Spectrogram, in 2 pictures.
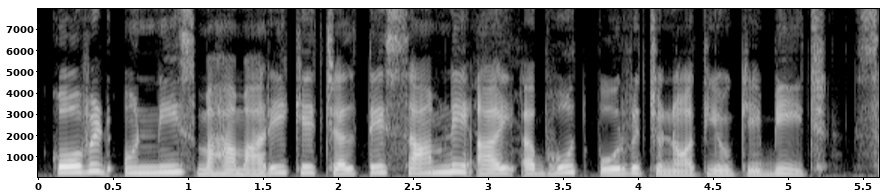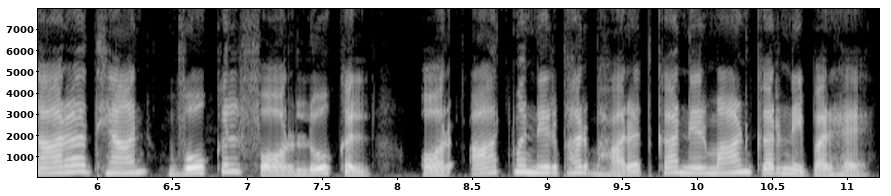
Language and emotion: Hindi, neutral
